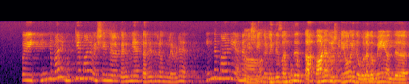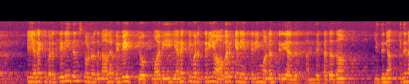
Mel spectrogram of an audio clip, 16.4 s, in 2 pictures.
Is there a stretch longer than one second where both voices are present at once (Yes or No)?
Yes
